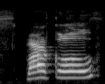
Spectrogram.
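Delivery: loud, high mocking Sparkles; Boston accent. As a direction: sing out the nickname in a jeer. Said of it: "between the Boston accent".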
